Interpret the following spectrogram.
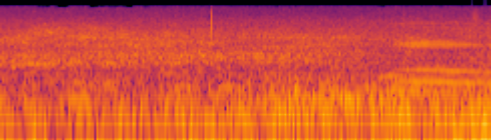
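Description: A loud, steady low rumble with a rushing noise as the ride boat passes the gas flame and water effects, with a voice faintly under it.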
